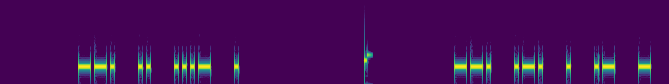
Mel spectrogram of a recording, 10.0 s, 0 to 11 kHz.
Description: Morse code, heard as a keyed tone, about 20 wpm, spaced as for 14 wpm, 700 Hz. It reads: GIVE GREAT
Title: 2x Character Spacing - Top 500 Words - 20wpm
